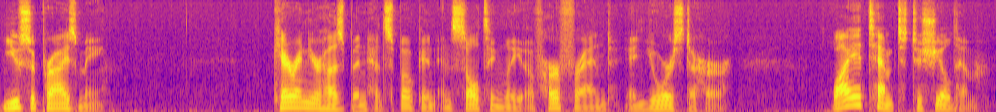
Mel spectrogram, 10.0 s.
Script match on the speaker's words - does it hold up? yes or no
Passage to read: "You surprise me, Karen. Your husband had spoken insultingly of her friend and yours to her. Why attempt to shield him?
yes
